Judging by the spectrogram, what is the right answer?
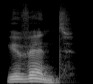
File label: "gewent", Kaevels Platt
